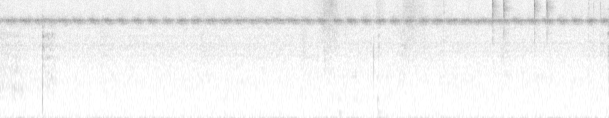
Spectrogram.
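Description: Near silence: faint room tone with a steady, evenly pulsing high-pitched trill and a few faint clicks.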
